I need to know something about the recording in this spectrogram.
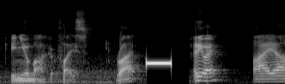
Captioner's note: beep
